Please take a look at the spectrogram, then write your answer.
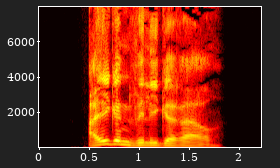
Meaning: inflection of eigenwillig: 1. strong/mixed nominative masculine singular comparative degree 2. strong genitive/dative feminine singular comparative degree 3. strong genitive plural comparative degree
- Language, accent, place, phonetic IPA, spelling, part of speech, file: German, Germany, Berlin, [ˈaɪ̯ɡn̩ˌvɪlɪɡəʁɐ], eigenwilligerer, adjective, De-eigenwilligerer.ogg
